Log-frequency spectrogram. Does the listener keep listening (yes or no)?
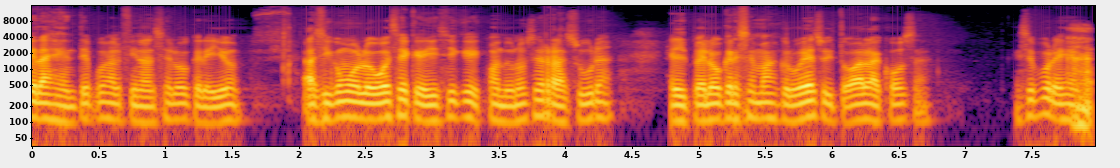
no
